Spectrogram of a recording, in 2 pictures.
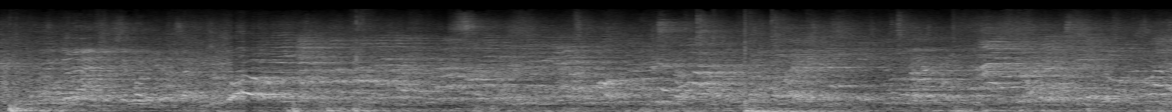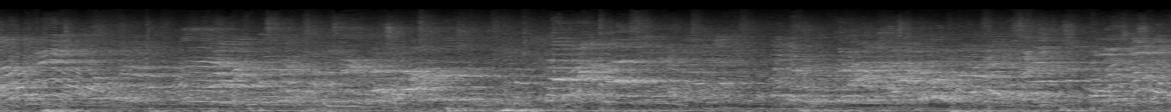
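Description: Many children chatter and call out in a large echoing hall.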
